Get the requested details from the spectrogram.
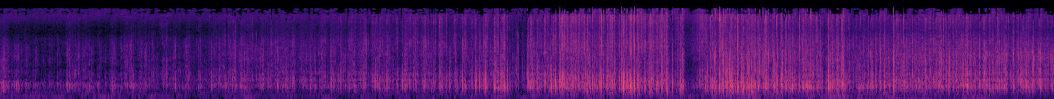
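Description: Fingernails from both hands scratch quickly across a beige short-pile floor carpet, making a dense, crackly rasp that sounds like rain on a surface. The scratching is quiet at first and grows fuller and louder after about four seconds. It breaks off briefly twice before continuing steadily to the end.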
